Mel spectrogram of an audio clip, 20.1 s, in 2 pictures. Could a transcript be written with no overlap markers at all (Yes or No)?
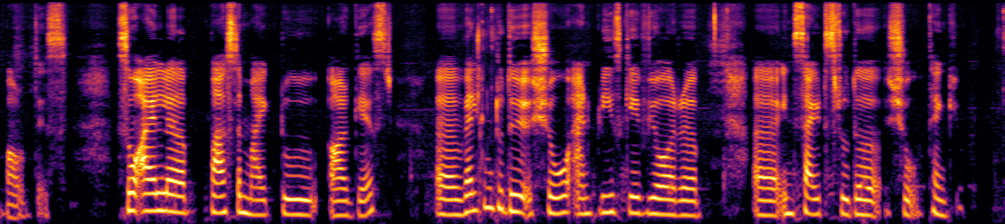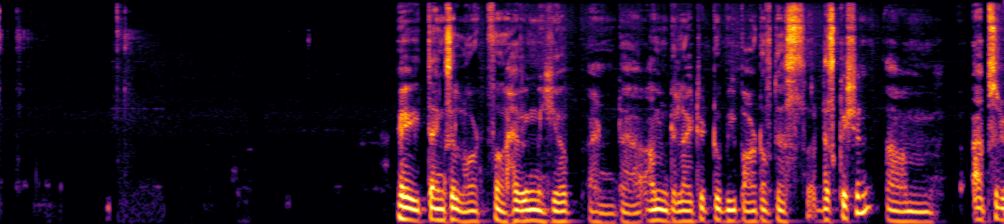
Yes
